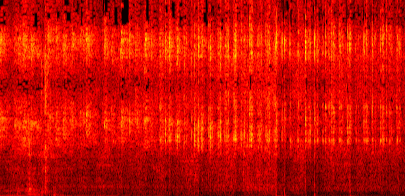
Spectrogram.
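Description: Proton Saga's Campro engine just after a start, its pitch falling away in the first second, then running with a fast rattle and scattered sharp clicks. The rattle is the Saga's common intake manifold fault: the manifold's short/long runner flap has gone loose.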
